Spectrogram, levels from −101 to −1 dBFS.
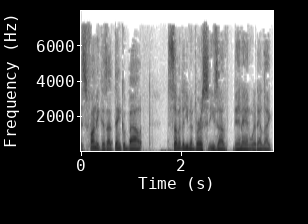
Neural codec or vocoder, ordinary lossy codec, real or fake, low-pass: codec, 16 kHz, 0.8 kbps, ZipCodec; MP3, 32 kbps; fake; 7.2 kHz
